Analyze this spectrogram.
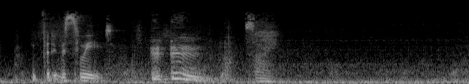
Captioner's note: clears throat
